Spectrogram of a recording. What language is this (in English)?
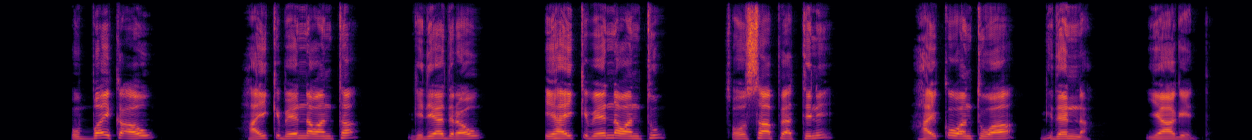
Dawro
